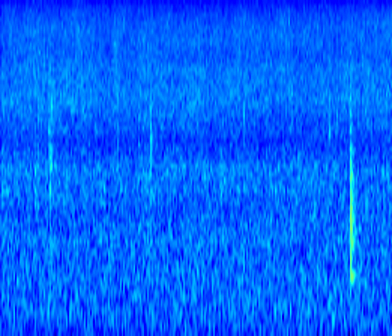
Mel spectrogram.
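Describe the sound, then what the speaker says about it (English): Potato slices frying in a pan of hot oil for homemade crisp chips, a steady dense crackling hiss throughout with a couple of sharper pops near the end, no voices. "you'll know they're done because they'll pretty well stop sizzling"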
